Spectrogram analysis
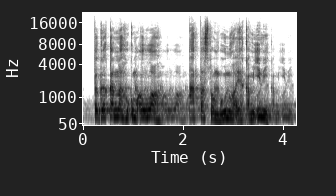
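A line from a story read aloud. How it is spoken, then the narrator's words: Crying out. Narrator (Indonesian): ujar salah satu berseru-seru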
